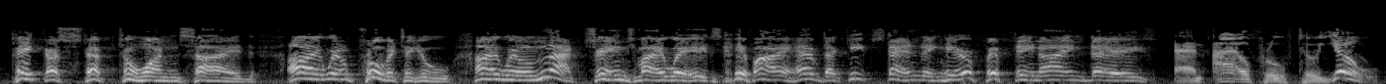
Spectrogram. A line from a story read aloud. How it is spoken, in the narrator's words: yelled the south-going Zax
